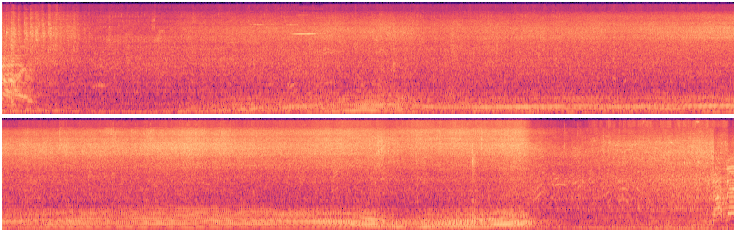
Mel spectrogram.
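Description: A diesel street truck roars under load during a tractor and truck pull at a steam threshers festival, its engine note climbing and dropping in steady revving sweeps for a long, loud, continuous pull.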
